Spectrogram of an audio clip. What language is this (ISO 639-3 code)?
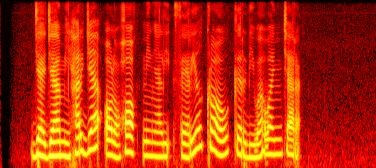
sun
